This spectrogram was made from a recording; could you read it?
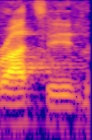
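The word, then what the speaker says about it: Rothesay: this next song is one called ROTC, and that doesn't mean the Reserve Officers Training Corps, but it's a different kind of ROTC.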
